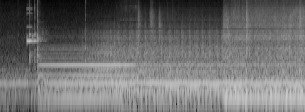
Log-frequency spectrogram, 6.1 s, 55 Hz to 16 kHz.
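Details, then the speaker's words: Microwave oven with plasma made from a grape inside: a steady 120 Hz buzz (ripple from rectified 60 Hz mains driving the magnetron) plus a crackling hiss from the plasma arcing. "Did you hear that buzzing too? The electrical current that powers the microwave oven oscillates at 60 Hertz."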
